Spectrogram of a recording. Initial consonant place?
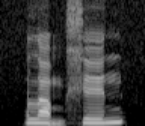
alveolar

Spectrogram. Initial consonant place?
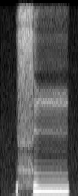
alveolar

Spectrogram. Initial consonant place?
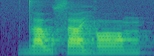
alveolar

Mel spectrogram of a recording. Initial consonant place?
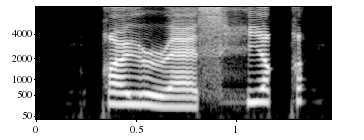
uvular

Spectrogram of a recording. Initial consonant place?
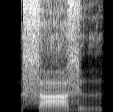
alveolar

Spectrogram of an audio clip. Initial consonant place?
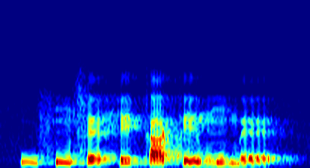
labial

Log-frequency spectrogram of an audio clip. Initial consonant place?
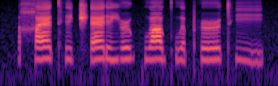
uvular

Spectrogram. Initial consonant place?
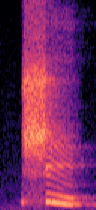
retroflex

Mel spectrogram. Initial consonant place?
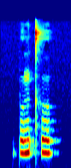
labial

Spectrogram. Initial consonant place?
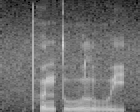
labial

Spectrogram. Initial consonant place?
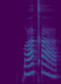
uvular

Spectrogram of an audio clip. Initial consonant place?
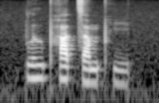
labial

